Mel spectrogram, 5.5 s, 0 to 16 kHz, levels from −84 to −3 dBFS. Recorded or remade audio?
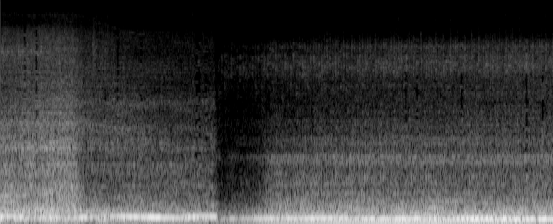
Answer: recorded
